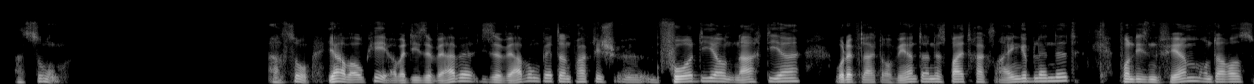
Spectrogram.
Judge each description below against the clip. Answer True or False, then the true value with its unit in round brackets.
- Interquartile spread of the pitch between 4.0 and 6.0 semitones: True (4.3 semitones)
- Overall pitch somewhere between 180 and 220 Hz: False (125 Hz)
